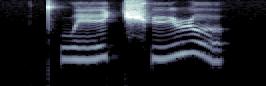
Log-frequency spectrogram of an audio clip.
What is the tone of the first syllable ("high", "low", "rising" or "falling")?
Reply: rising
